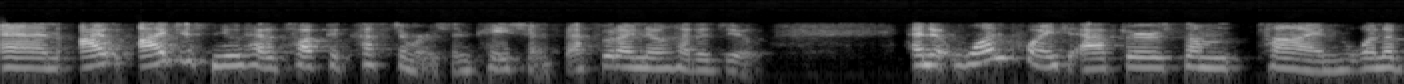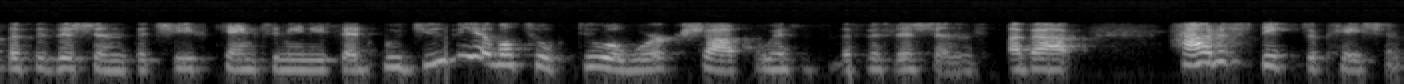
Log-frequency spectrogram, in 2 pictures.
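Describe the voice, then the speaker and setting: A woman speaks at a fairly quick pace in a normal speaking voice, medium in pitch, with ordinary pitch variation and big swings in loudness. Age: 60s. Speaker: teacher and panelist. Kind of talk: panel discussion. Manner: casual, conversational with fillers.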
